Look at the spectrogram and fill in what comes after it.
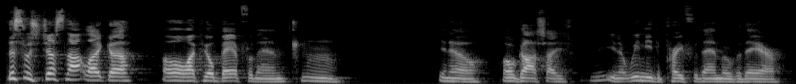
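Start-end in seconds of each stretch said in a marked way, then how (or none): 1.6-7.9 mock shallow pity. Mocking a shallow sympathy.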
